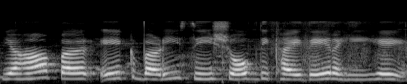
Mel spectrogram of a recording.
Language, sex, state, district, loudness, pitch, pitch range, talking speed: Hindi, female, Madhya Pradesh, Dhar, -15 LUFS, 255 Hz, 240-280 Hz, 145 wpm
